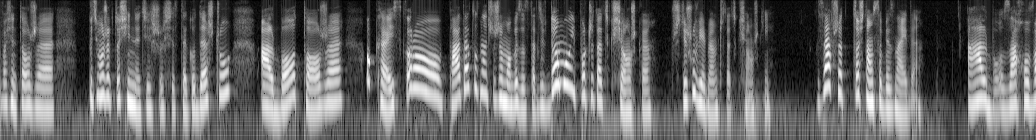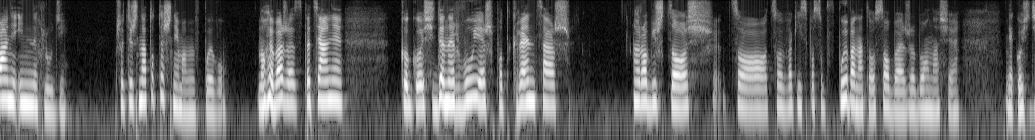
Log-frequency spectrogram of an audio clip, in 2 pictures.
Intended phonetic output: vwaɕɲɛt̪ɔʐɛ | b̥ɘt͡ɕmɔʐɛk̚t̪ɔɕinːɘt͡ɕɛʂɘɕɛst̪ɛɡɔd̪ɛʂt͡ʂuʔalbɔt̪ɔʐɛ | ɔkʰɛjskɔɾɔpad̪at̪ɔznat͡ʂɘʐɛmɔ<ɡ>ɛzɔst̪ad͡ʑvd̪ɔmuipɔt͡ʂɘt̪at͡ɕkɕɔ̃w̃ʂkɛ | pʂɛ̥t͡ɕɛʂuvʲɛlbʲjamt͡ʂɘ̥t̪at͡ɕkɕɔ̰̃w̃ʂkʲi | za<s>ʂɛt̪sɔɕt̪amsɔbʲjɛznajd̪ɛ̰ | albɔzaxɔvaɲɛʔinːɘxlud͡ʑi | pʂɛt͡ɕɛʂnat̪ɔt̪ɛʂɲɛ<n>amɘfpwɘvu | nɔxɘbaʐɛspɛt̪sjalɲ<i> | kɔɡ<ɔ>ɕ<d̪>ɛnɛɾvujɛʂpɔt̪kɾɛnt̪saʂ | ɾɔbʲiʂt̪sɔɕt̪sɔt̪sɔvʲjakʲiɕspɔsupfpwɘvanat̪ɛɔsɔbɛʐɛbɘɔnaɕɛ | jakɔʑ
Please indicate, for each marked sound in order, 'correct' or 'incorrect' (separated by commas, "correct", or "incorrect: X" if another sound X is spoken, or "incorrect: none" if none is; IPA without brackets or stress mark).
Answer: correct, incorrect: f, incorrect: m, incorrect: ɛ, correct, correct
